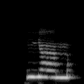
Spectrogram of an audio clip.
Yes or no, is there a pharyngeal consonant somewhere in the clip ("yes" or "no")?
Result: no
